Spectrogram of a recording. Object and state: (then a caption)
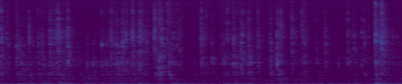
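Plastic keyboard being typed on. Fast two-handed fingertip typing on a mint-green plastic retro keyboard with round white plastic keycaps produces a rapid, continuous patter of short, dry, bright clicks. A steady low hum sits underneath the keystrokes, with a few louder presses standing out near the middle and the end.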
